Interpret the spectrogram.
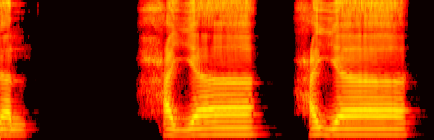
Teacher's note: یا کو زیادہ لمبا کرنے کو اس پر کھڑا زبر ہے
